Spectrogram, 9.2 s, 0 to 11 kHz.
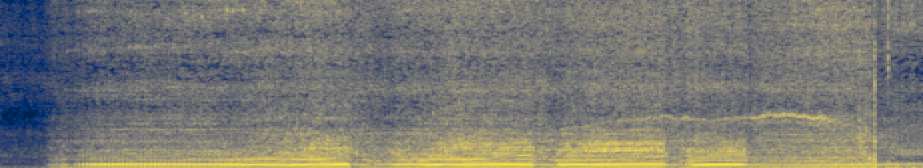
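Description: A Yamaha Raptor 700 quad's engine rides out toward a wheelie spot, loud and close, with repeated rev rises and drops in a steady rhythm of gear pulls, running alone with no talk.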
